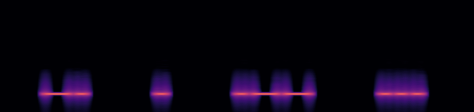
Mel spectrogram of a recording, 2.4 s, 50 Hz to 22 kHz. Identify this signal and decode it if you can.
Morse code, heard as a keyed tone, about 30 wpm, 700 Hz. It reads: N E W S
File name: course / 30:10wpm / 115 Lesson 19f - Letter w - Words 30wpm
